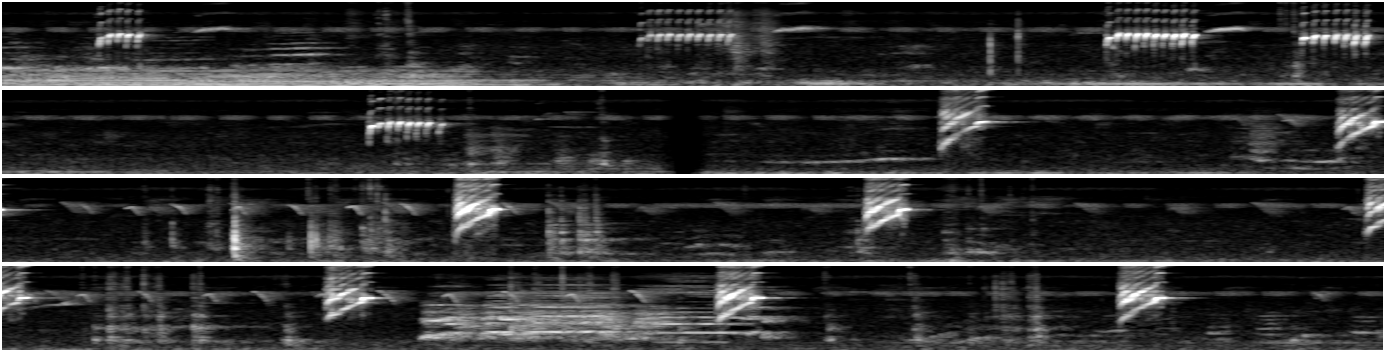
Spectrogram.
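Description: A small bird chirps and calls in short, sharp bursts close by.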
